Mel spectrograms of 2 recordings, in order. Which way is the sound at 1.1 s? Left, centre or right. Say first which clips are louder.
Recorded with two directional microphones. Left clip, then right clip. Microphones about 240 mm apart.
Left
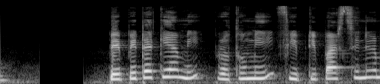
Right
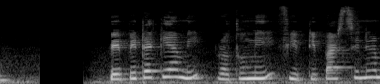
Left 9 dB; left.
